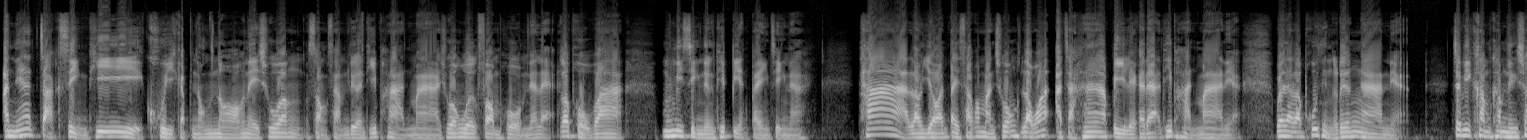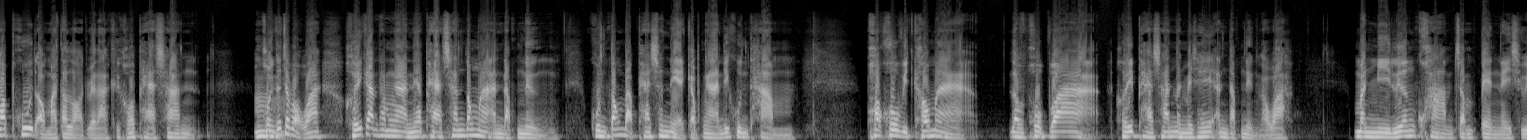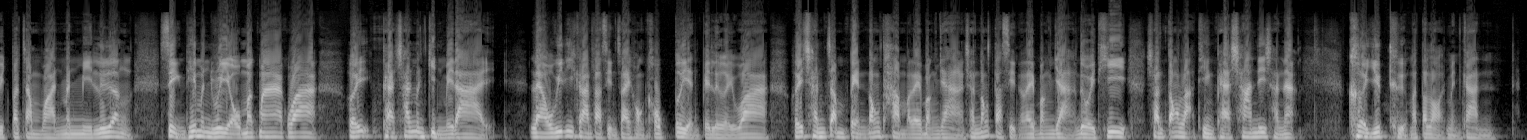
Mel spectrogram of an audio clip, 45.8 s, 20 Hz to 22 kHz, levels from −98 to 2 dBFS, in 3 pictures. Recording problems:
distortion; slight; 2% of the sound clipped

